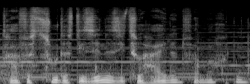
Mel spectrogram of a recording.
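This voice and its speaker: Very deep, gravelly male narrator. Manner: measured, dramatic storytelling. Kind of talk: scripted literary radio drama narration. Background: plucked guitar music.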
